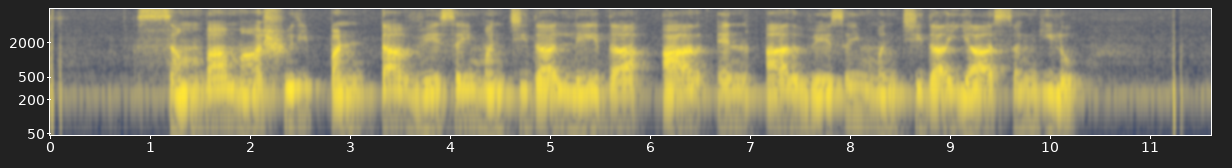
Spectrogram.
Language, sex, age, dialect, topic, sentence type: Telugu, male, 18-24, Telangana, agriculture, question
